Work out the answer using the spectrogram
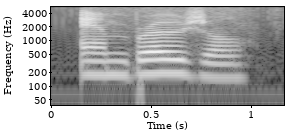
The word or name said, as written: ambrosial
